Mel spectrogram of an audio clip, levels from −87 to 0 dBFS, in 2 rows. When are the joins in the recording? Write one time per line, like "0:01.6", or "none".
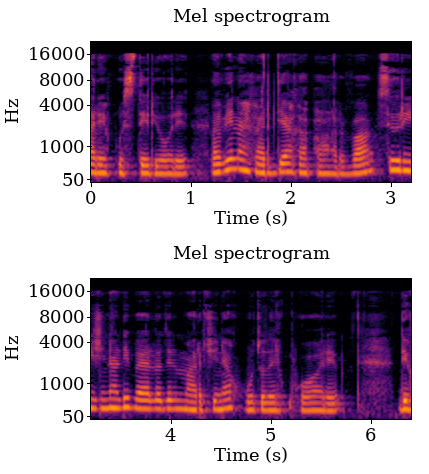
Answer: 0:01.2

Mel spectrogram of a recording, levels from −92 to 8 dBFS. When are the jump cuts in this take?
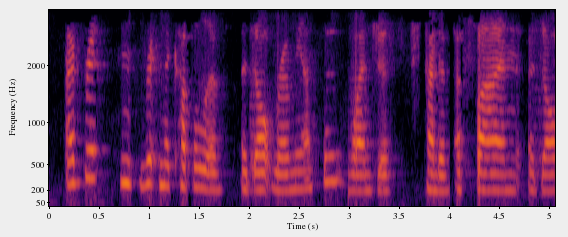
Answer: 0:03.0
0:04.0

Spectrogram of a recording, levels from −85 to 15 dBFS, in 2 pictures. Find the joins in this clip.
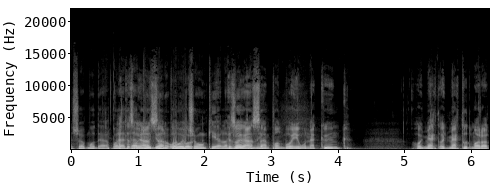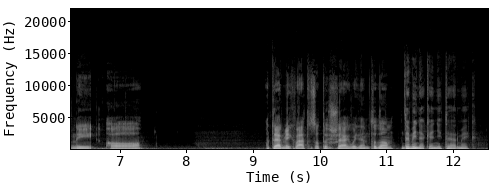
none

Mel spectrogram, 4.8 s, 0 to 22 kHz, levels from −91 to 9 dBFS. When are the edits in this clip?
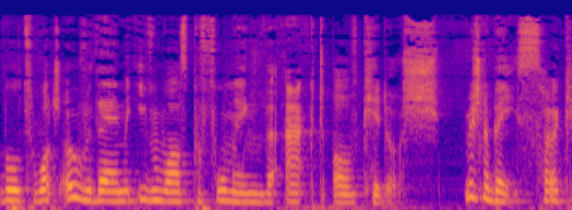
none

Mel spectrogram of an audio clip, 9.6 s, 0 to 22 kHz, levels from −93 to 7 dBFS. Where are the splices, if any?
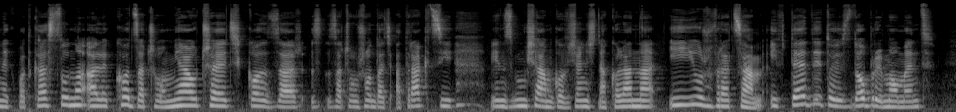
0:07.7

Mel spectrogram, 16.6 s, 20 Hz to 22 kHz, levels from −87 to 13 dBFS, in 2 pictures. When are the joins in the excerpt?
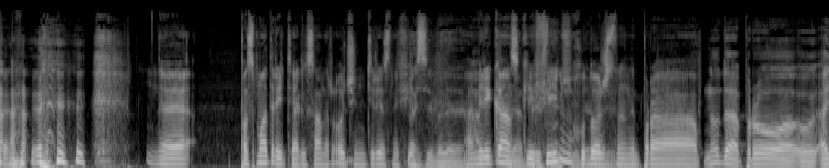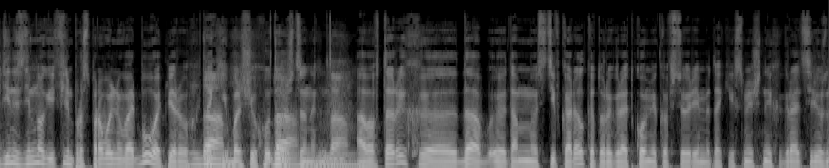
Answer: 0:07.0

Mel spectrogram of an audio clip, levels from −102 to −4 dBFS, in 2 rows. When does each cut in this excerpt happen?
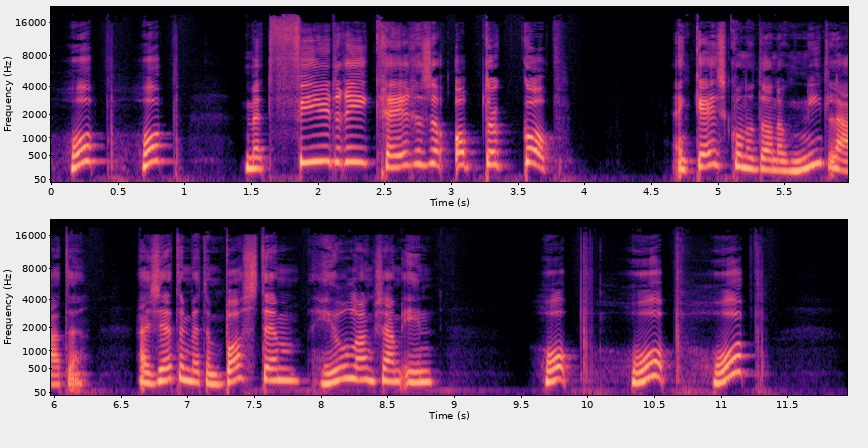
0:04.6

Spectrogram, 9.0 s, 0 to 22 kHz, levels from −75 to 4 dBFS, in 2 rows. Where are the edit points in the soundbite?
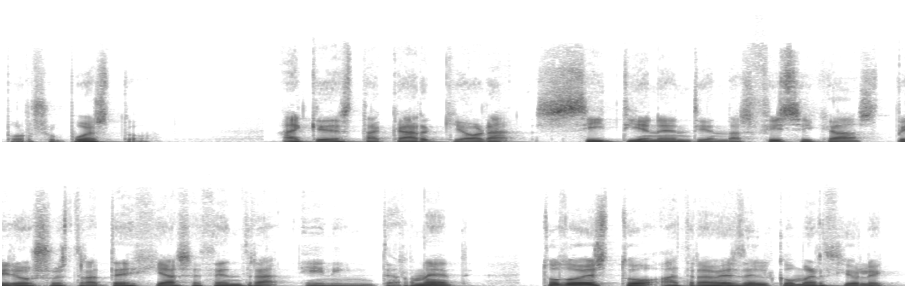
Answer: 0:04.5
0:07.1

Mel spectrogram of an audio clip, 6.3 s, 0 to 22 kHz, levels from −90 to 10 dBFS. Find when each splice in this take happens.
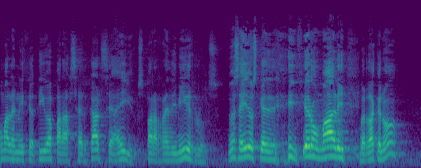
0:03.3
0:05.4

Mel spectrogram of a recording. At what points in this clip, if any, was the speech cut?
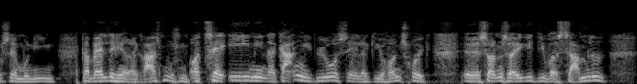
0:01.9

